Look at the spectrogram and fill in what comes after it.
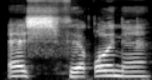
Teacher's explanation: اب قاف پہ قلقلہ بھی کرنا ہے، ٹھیک ہے، اور آخری حرکت کو لمبا نہیں کر دینا، جیسے اشفقنا، نہ لمبا نہیں کرنا۔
